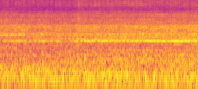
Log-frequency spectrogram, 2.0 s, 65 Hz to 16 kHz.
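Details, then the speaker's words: 2016 Chrysler Town and Country with 62TE automatic transmission, idling: steady high-pitched whine over the engine from a screaming transmission front pump; fluid found deteriorated, codes including P0897. "oh wow that pump pump is screaming okay let me get this cap off here so I can get a pretty good look at the transmission fluid but that front pump that's a thermistor front pump ladies and gentlemen"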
